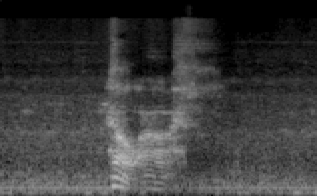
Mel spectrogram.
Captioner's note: sighs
